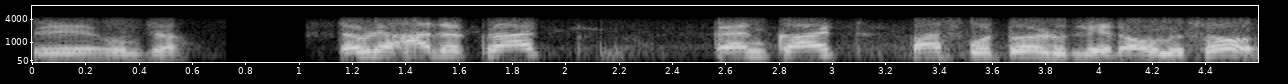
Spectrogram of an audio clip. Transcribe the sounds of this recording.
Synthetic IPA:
eɦunt͡sʰʌ | t̪ʌpʌ̃nead͡zʌkaʈ̚ | pjankaɾʈ̚pãt͡spʰoʈoɦʌɾuleɾawnut͡sʰʌ

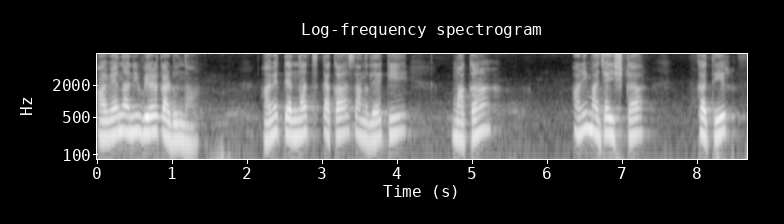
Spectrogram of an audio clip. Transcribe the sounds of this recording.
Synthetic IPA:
aʋenañiʋeɭkaɽuːnːa | aʋɛ̃t̪ɛnːat͡st̪akasãŋɡlɛki | m̤aka | ɽ̃imad͡ʑʱjaiɕʈa | kʰat̪iːɾ

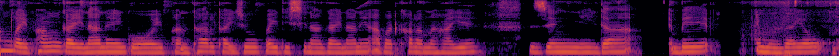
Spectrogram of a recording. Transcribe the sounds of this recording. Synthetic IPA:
aŋlajpʰaŋɡajnanɯjɡɔjpʰantʰaltʰajzubajdisinaɡajnanɯjʔa̰bat̚kʰalamnaɦajɯzɯŋnida | be | mɯɡajaw

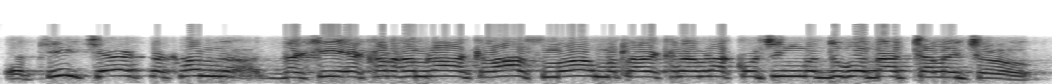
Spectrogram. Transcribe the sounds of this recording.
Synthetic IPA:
t̪əʈʰik̚t͡ʃʰɛkekʰənd̪ekʰiekʰənɦəmɾaklasmemət̪ləbekʰənɦəmɾakot͡ʃiŋɡmed̪uɡobɛt̪̚t͡ʃəlɛt͡ʃʰo

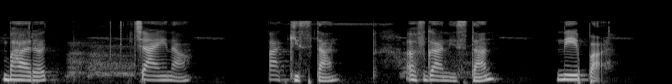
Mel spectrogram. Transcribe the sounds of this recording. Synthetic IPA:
bʱaɾət̪̚ | t͡ɕajna | pakist̪an | ə̰fɡanist̪anː | epa̰ɭ

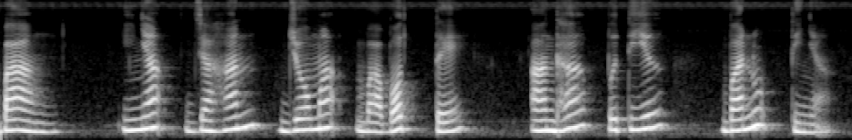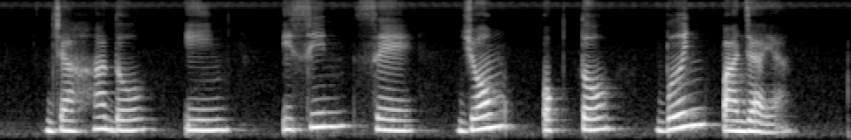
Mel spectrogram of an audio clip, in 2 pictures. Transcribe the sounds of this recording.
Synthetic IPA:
baŋ | iɲaʔd͡ʒaɦand͡ʒɔmaʔbabɔt̪ːɛ | and̪ʱapət̪ijɯ | banuʔt̪iɲa | d͡ʒahãd̪ɔ | iɲ | isinsɛ | d͡ʒɔm | ɔk̚t̪ɔ | bəɲpaɲd͡ʒaja

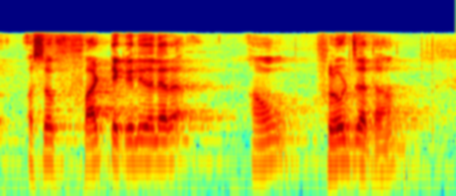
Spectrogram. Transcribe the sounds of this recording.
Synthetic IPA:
əsəfaʈ̚ʈekaliːd͡zaljaɾ | ãw | floʈd͡zat̪a

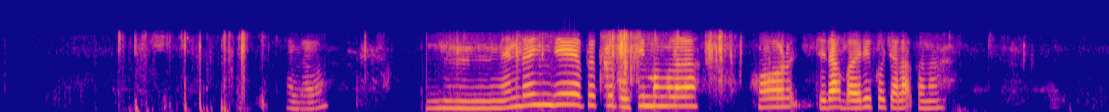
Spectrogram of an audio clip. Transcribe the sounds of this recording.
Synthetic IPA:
alo | ɛnd̪aɲd͡ʒɛapɛkɔɾɛpɔt͡ʃimaŋlaɡahɔɽt͡ʃɛd̪aʔbajɾikɔt͡ʃala̰ʔkana

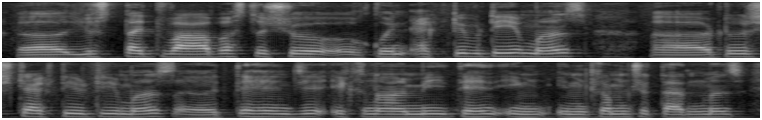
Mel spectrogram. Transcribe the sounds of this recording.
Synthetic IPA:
just̪ɐt̪ʲʋaːbɐst̪ɨt͡ʃʰukunʲekʈiʋiʈiːmɐnzʈuːɾisʈekʈiʋiʈiːmɐnzt̪eɦĩnd͡ʒiʔiknaːmiːt̪eɦinkɐmt͡ʃʰut̪ɐt̪mɐnz

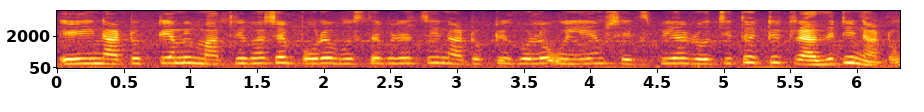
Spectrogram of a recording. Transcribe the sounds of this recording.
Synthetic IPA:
ejnaʈokʈiamimat̪ːɾibʱaʃaepoɾebud͡ʑʱt̪epeɽet͡ɕʰinaʈok̚ʈiɦoloiliamʃekspiaɾːot͡ɕit̪oek̚ʈiʈɾad͡ʑeʈinaʈok

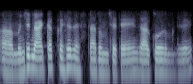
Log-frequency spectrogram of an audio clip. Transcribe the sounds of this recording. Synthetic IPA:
əm̤əɳd͡zenaʈəkːəɕ̬əd̪əst̪at̪umt͡ɕet̪ed͡zaɡoːɾm̤əɳd͡ze

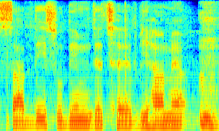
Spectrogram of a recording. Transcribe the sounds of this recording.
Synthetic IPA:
sad̪isud̪imd͡ʒɛt͡ʃʰɛbiɦame

